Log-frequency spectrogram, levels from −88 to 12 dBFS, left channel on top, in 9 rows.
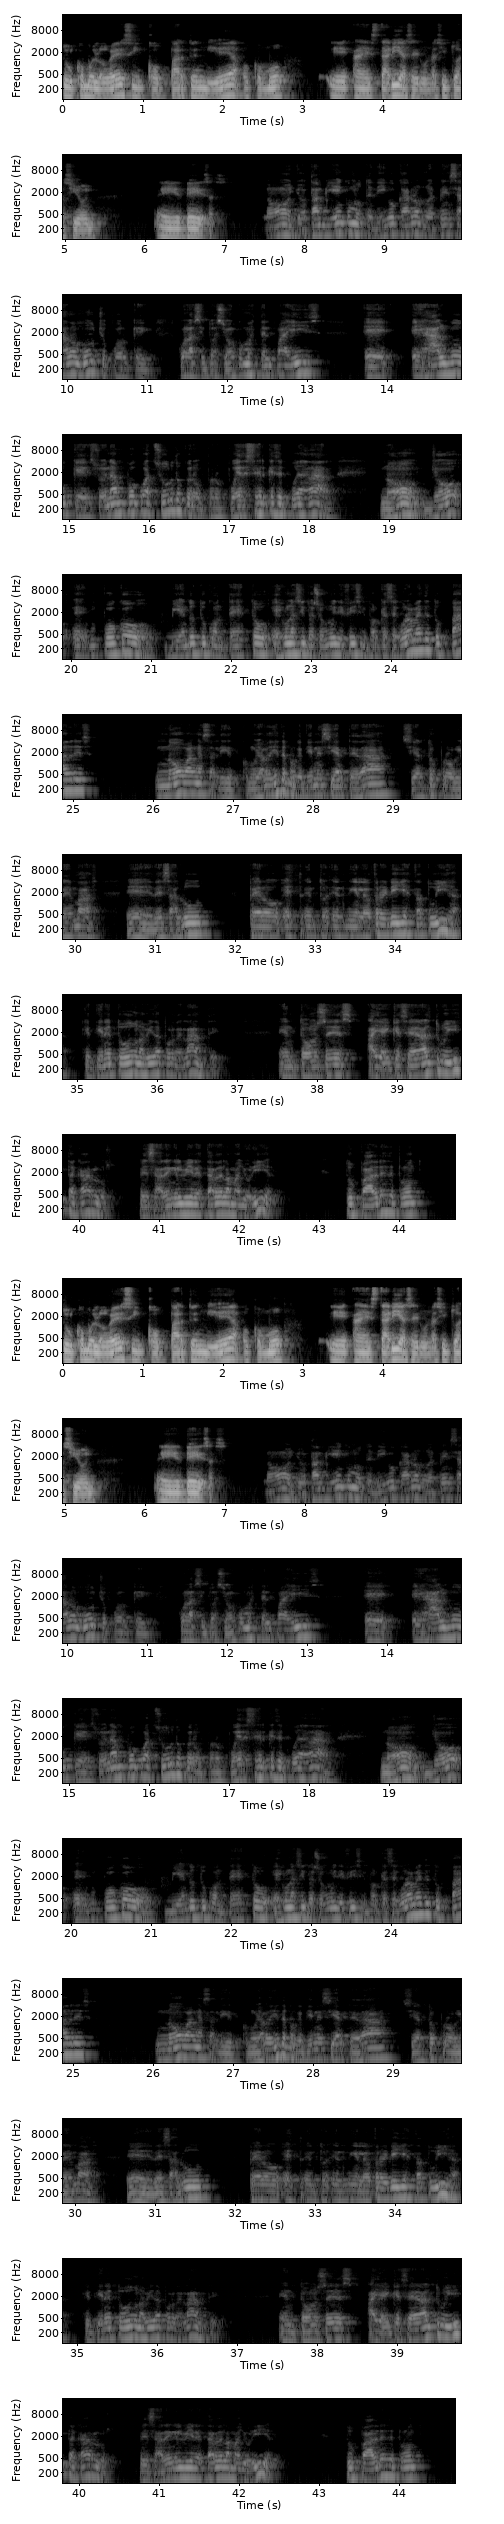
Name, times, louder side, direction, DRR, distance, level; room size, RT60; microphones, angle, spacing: voice 1, 0.0-2.8 3.3-5.4 6.1-7.0, right 3 dB, 65° right, 0.6 m, -28 dB
voice 2, 7.5-11.1 11.4-13.2 13.7-14.0 14.3-18.6 18.9-25.2 26.0-30.3 30.6-31.7 32.2-34.8 35.1-36.8 37.5-40.4 40.8-42.4 43.3-44.3, left 3 dB, 60° left, 1.2 m, -43 dB
18.0 x 12.0 x 3.4 m
head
